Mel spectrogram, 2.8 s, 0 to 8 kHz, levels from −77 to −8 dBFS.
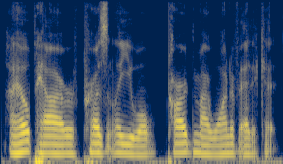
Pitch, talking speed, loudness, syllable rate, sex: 125 Hz, 235 wpm, -18 LUFS, 7.5 syllables/s, male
